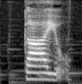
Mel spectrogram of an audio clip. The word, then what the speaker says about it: 가요: number 266 k k this is pronounced as a two syllable word the first syllable is GA second syllable is Yu pronounce it with me c CAO the word CAO simply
